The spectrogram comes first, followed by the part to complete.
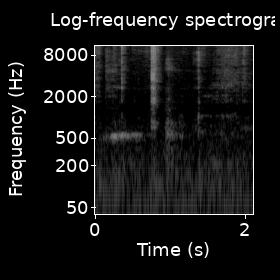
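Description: Near silence, with a few faint clicks and rustles of hands working sand and leaf cuttings in a metal bowl.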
